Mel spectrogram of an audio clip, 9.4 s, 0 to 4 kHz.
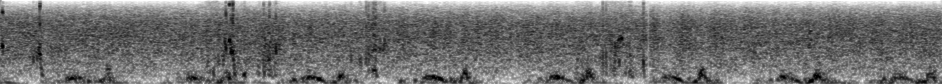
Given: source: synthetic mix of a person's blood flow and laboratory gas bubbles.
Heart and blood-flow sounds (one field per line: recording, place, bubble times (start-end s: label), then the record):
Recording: Doppler ultrasound of blood flow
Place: precordium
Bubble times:
0.00-0.08 s: bubbles
0.31-0.47 s: bubbles
2.04-2.84 s: bubbles
3.48-3.55 s: bubbles
3.58-3.88 s: bubbles
5.75-5.95 s: bubbles
6.00-6.50 s: bubbles
From the record:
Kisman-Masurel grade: 222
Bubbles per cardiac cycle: several, 3 to 8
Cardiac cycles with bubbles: 10 to 50%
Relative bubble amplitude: moderate (0.250 to 0.450)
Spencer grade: 2 (many but less than half of the cardiac periods contain bubble signals, singularly or in groups)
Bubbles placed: only in the low amplitude regions of the cardiac cycle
